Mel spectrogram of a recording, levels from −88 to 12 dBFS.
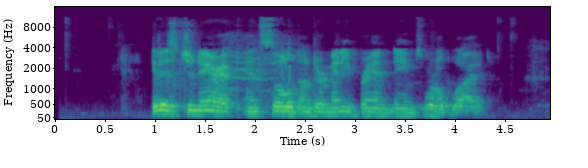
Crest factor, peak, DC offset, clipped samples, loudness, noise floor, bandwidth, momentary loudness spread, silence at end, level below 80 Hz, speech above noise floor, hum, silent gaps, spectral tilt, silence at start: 18 dB; -2 dBFS; under 0.1%; under 0.1%; -18 LUFS; -59 dBFS; 11.5 kHz; 10 LU; 0.65 s; -56 dBFS; 41 dB; none; none; -5 dB/octave; 0.95 s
